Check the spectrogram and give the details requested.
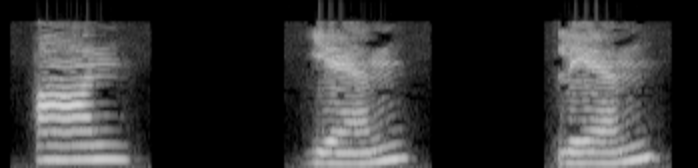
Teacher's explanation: after the semivowel, the AN takes on the sound value of EN, as in hen.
